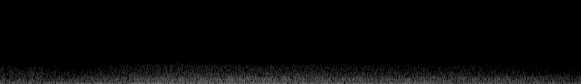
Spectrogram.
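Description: A submarine rumbles low and deep as it glides past.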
